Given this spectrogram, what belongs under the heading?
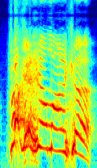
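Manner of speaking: loud high shaken curse; shocked yelling. Real, not acted. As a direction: yell it after a real scare. Reacting to jump scare.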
